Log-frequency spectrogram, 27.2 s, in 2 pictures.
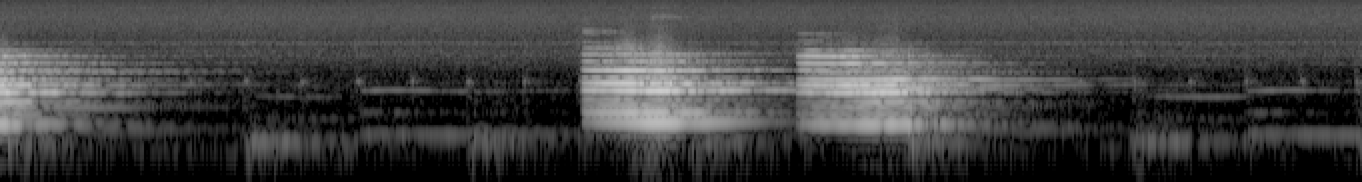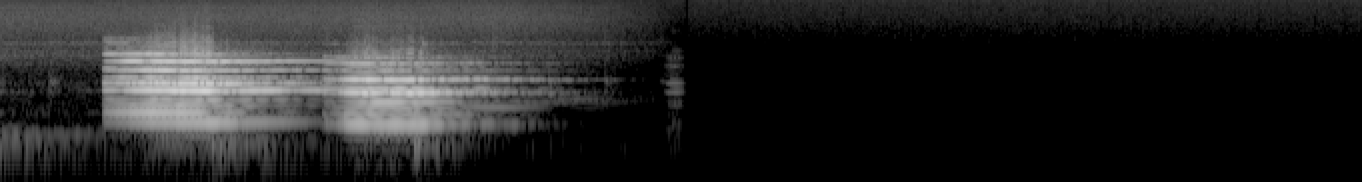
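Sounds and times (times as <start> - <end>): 
guitar: 0.0 - 19.4.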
